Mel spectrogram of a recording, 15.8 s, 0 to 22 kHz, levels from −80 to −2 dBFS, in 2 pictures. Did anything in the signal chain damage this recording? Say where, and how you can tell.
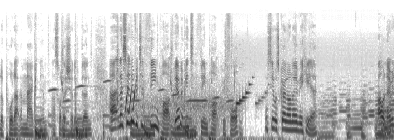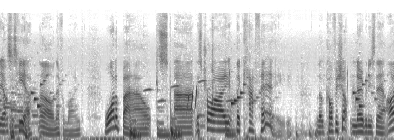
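Yes. From 4.53 s to the end of the clip a steady, thin buzz sits under the audio at roughly 30 dB below the signal, pitched at 100 Hz with a dense ladder of harmonics above it. This is DECT cordless phone buzz, picked up in the analogue wiring: a nearby DECT handset or base transmits a brief radio burst every 10 ms, and the analogue audio circuit rectifies those bursts into an audible 100 Hz pulse train.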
